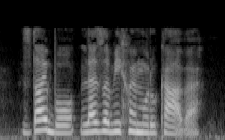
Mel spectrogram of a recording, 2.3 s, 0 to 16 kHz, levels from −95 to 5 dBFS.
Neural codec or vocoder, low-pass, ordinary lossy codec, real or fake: codec, 16 kHz, 8 kbps, FunCodec, trained on Chinese and English, 25 frames a second; 7.2 kHz; MP3, 48 kbps; fake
